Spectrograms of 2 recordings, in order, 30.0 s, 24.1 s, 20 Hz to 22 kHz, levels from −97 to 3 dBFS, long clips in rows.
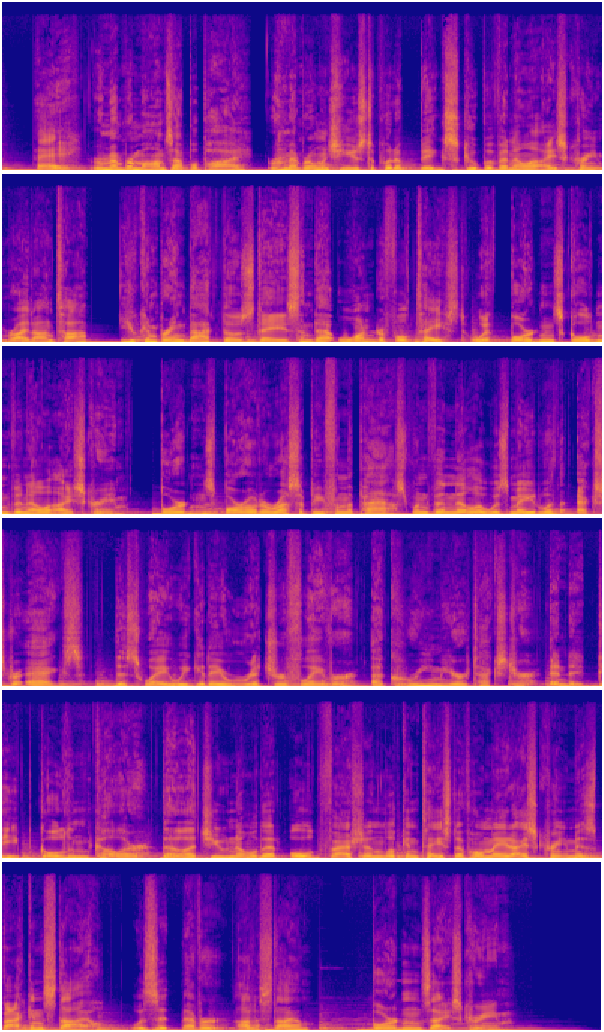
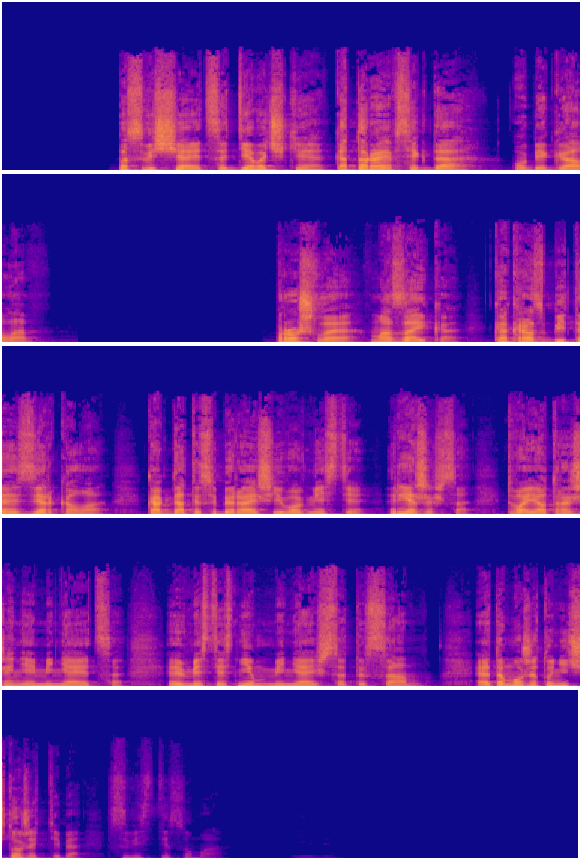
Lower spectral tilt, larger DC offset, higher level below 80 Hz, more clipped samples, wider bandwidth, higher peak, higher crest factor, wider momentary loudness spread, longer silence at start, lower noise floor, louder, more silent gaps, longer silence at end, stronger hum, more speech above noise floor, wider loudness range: first, -6 dB/octave vs -4 dB/octave; neither; first, -36 dBFS vs -68 dBFS; neither; first, over 20 kHz vs 16 kHz; about the same, -4 dBFS vs -2 dBFS; second, 16 dB vs 24 dB; second, 6 LU vs 13 LU; second, 0 s vs 1 s; second, -50 dBFS vs under -90 dBFS; first, -20 LUFS vs -25 LUFS; second, none vs 5.45-6.98 s; second, 0.5 s vs 3.4 s; neither; second, 31 dB vs over 65 dB; second, 2 LU vs 6 LU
